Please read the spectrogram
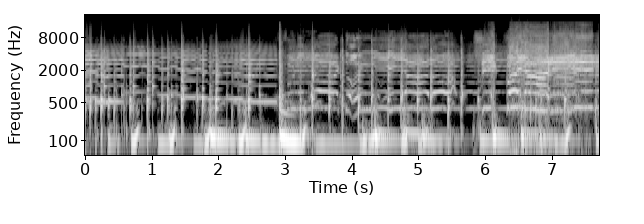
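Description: Amplified Haryanvi ragini folk music: hand-drum strokes over held melodic tones. About three seconds in, a male singer comes in, and his singing grows louder near the end.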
